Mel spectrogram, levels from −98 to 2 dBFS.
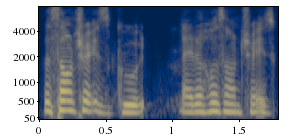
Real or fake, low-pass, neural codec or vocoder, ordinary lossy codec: fake; none; codec, 16 kHz, 4 kbps, X-Codec, WavLM features, trained on Multilingual LibriSpeech; none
